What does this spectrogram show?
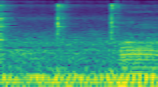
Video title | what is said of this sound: TUTORIAL CARA MENGETAHUI SETANG SEHER RX-KING YANG SUDAH AUS | Ini ciri-ciri kalau kruk as atau stang sekernya udah aus, minta diganti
